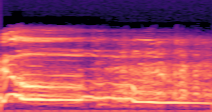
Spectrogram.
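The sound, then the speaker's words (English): A person imitates how a real wolf howls: one long, loud, sustained wail that rises, then slides down in steps to a steady lower pitch, heard alone for about two seconds. “Here's how a real wolf goes.”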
